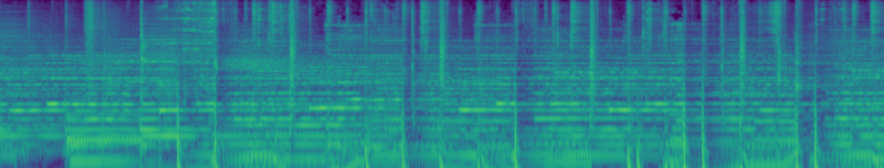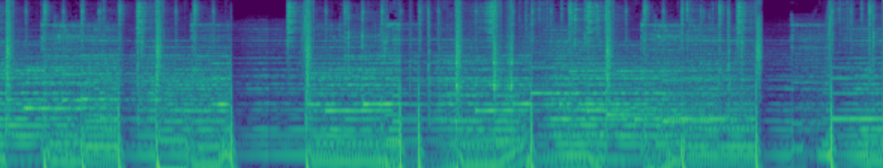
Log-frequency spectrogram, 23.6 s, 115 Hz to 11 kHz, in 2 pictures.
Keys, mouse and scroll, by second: 1.7-3.2 drag, 11.9 ctrl+t, 12.7 right click, 14.2-21.9 drag, 15.3-16.6 drag, 21.9 click.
